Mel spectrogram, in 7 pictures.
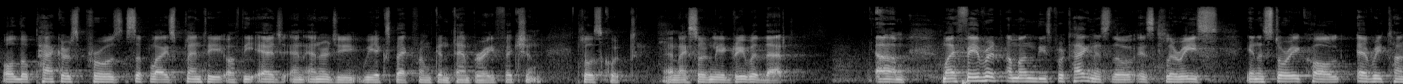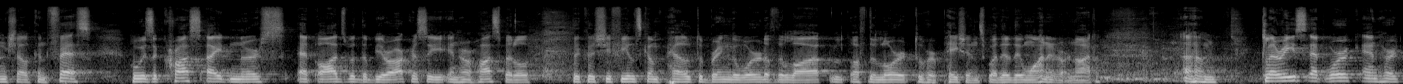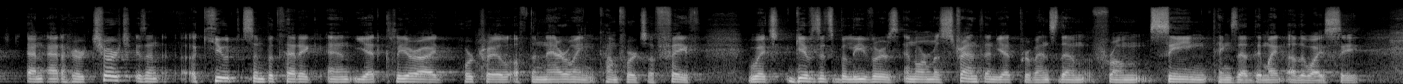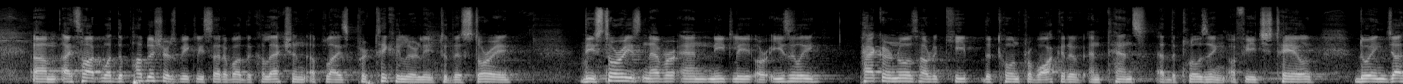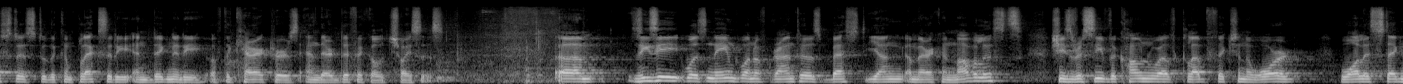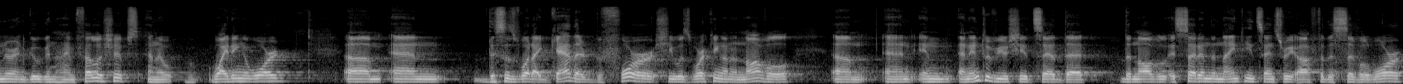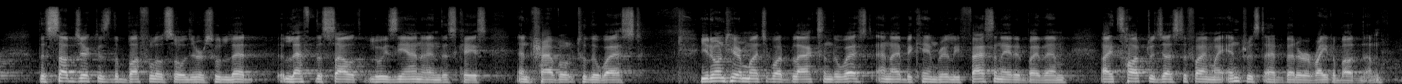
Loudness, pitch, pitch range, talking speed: -22 LUFS, 125 Hz, 115-135 Hz, 175 wpm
